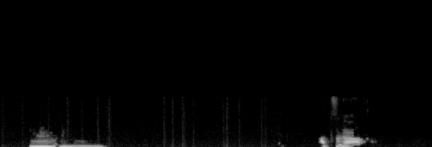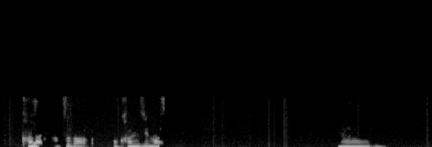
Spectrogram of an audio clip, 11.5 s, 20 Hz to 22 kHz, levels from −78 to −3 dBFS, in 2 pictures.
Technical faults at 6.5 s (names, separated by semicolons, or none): speech suppressed in double talk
